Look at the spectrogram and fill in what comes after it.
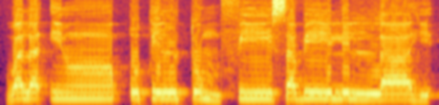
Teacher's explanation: اب میم ساکن کے بعد فا ہے تو یہاں اظہار شفوی ہوگا · نون ساکن کے بعد قاف ہے تو یہاں پر اخفا کریں گے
